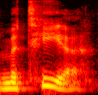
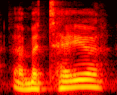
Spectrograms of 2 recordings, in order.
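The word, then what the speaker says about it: Mattea: country singer kathy i think i would have pronounced it mattia matea m-a-double t-e-a she has an absolutely gorgeous voice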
